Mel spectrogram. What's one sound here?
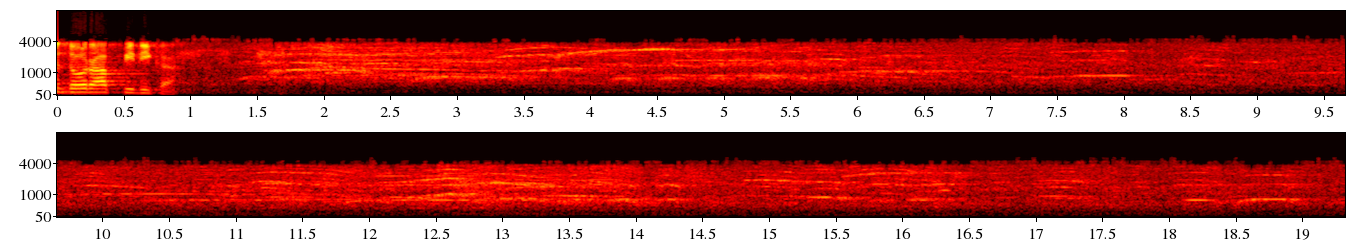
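A crowd of men chatters and murmurs in the background.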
